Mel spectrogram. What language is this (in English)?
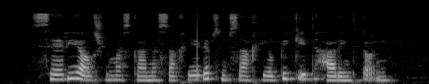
Georgian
